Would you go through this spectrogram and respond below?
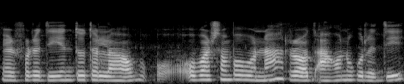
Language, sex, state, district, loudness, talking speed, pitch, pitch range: Chakma, female, Tripura, Dhalai, -17 LUFS, 135 wpm, 200 Hz, 190-205 Hz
